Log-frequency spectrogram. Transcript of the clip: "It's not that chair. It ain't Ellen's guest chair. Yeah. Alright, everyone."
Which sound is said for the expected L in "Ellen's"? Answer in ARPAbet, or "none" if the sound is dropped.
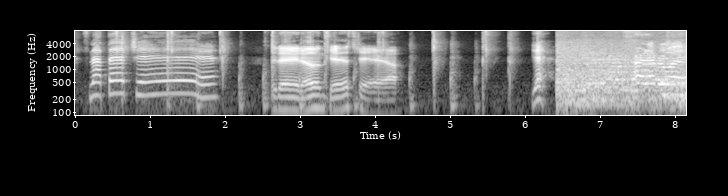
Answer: none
